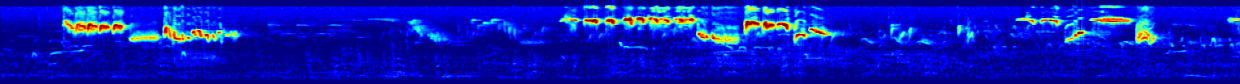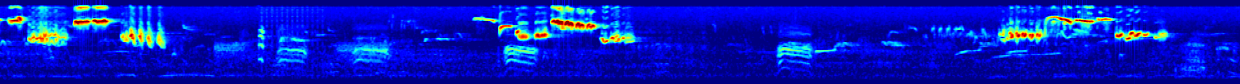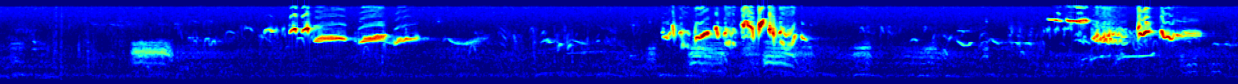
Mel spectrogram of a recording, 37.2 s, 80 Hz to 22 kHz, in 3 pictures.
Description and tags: This is a European robin singing. It was recorded on the morning of 17th February, 2018 at Wrabness in Essex, UK. Recorded using a Sennheiser K6/ME66 attached to a Zoom H5.
The recording was edited with Audacity. No changes have been made to volume, pitch, etc. The only editing done has been to remove unwanted sounds. This has resulted in some shortening of intervals.
birdsong, European-robin, field-recording, nature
